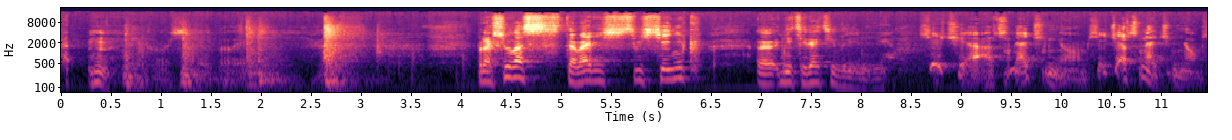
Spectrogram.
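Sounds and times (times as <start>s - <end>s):
speech: 0.0s - 1.4s, 4.2s - 11.4s
wooden window shutters and door being closed and locked: 0.6s - 3.2s.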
